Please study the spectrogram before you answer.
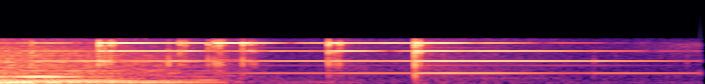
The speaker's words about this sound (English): The Nepalese Meditation Bowl is chiming, and that means it's time for The Art of the CEO, the show for people who enjoy the challenge of business and who want to do it a little better.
